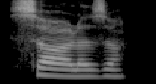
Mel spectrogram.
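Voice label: "solos", female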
